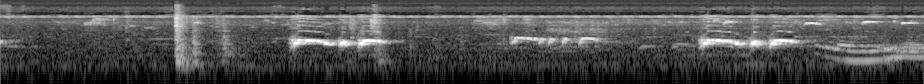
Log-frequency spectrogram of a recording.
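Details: Zebra dove of local stock singing loudly, with three bubbling, trilled coo phrases in quick succession about every one and a half seconds. A sharp click and faint distant chirping are also heard.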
